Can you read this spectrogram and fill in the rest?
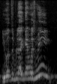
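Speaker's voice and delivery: playful. Acted. Character offers a game.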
